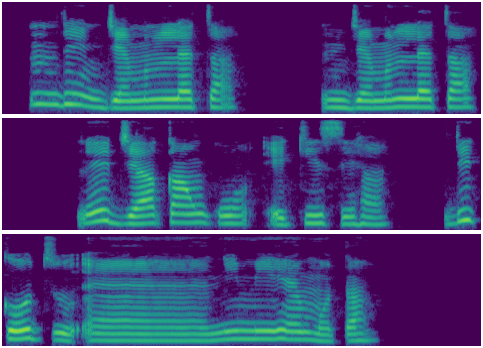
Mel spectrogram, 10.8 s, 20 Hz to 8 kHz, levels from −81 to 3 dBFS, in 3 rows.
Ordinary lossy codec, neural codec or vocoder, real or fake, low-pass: none; none; real; 7.2 kHz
